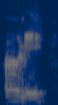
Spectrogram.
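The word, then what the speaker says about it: Erne: point out is that the shot e are in E is how it's spelled Ernie and you might hear some people say urban or Ernie with ie but the truth is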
